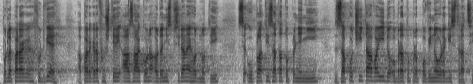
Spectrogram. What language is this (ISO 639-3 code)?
ces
